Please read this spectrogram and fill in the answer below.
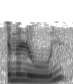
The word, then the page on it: d' Melon: Bas Rhin; Herrlisheim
